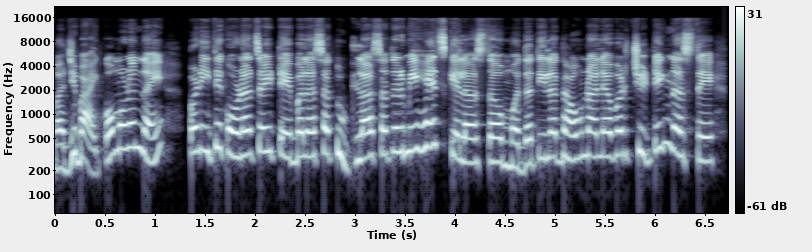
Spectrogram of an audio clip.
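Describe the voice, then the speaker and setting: A woman's voice: sits high, expressive, a little fast, pitched above the performer's own voice. A woman voicing a principled young husband who explains himself firmly. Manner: firm, reasoning. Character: calm, principled young husband defending his wife.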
